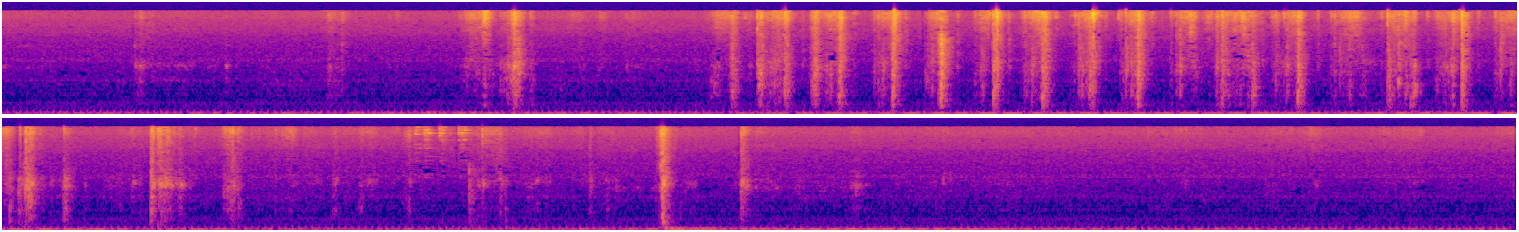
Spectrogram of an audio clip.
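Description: A deck of tarot cards being shuffled by hand: a rapid run of card-edge clicks for about four seconds in the middle, with scattered single clicks around it. One heavier knock comes about eleven seconds in.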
